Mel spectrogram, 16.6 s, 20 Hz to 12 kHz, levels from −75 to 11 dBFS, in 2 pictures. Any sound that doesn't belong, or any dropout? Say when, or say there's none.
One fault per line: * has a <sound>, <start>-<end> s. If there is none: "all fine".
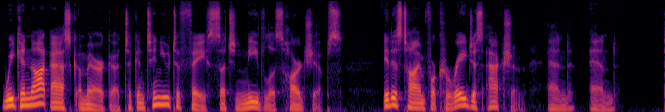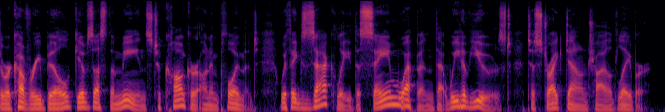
all fine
